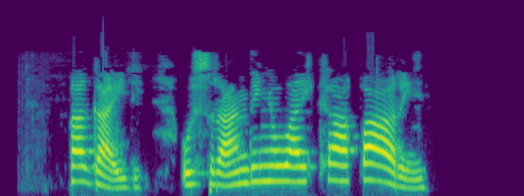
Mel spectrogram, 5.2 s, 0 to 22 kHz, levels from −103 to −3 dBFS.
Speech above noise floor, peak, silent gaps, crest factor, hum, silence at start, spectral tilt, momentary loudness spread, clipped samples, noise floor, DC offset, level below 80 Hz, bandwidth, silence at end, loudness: 44 dB; 0 dBFS; none; 16 dB; none; 0.7 s; -4.5 dB/octave; 13 LU; under 0.1%; -58 dBFS; under 0.1%; -62 dBFS; 7.6 kHz; 1 s; -14 LUFS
